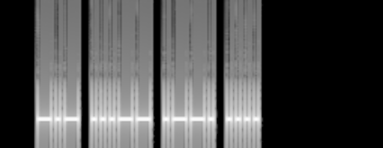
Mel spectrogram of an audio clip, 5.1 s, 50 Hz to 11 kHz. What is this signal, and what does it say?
Morse code, heard as a keyed tone, about 20 wpm, 700 Hz. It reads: K3PH
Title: Easy Call Signs Repeated 2x - 20wpm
